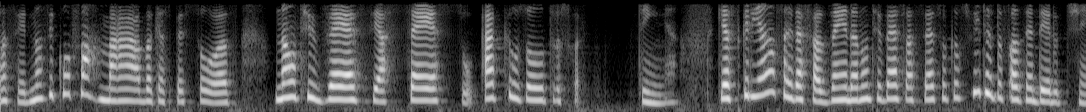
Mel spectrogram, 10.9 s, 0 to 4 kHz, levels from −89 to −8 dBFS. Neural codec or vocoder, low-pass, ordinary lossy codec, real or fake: codec, 16 kHz, 0.3 kbps, FocalCodec; 3.6 kHz; none; fake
